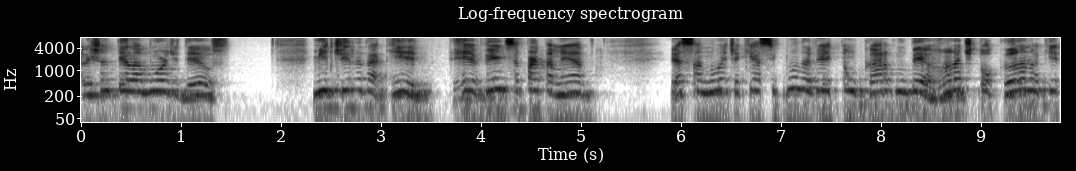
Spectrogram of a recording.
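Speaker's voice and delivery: pleading voice on the edge of tears. Retelling a client's phone call begging to resell the apartment: imitating someone almost crying. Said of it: "quase chorando".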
